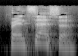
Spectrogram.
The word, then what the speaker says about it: Francesa: We're talking about Mike Francesa in New York. How do you say his last name exactly? – Francesa.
